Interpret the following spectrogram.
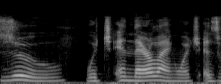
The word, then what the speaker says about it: zu: On the other hand, z, when an initial, is with them a sound in which the breath is sucked inward, and thus zu, pronounced zoo, which in their language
